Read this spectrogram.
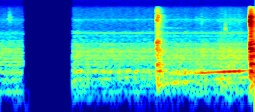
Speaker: keep an eye on the floppy drive led which is right here on this particular model too when i power this on hopefully that flashes three times and we should hear the accompanying clunk of the head loading and unloading here we go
